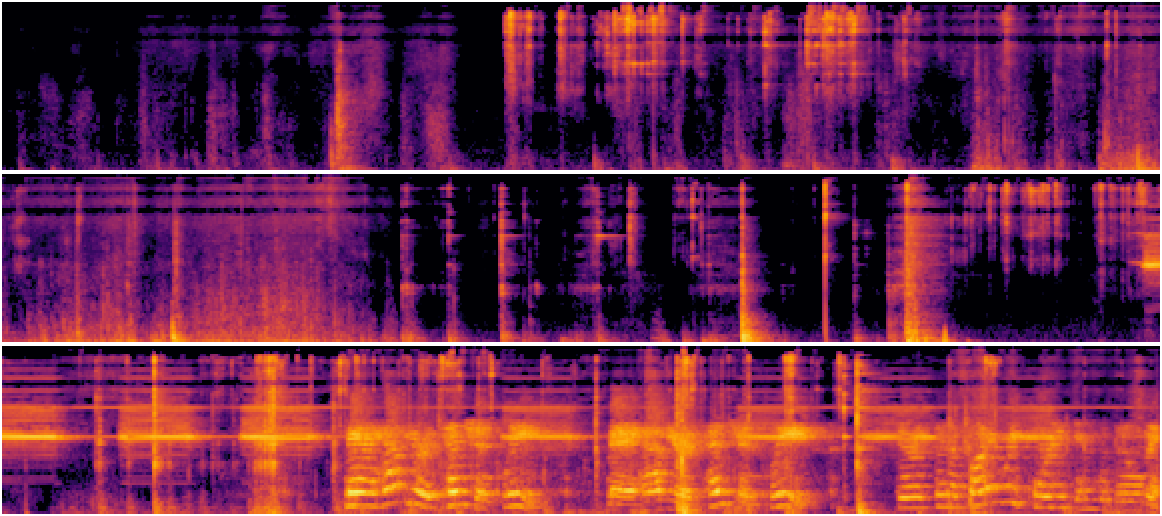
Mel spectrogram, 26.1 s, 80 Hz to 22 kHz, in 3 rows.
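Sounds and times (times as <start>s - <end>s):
rustling and handling noises: 0.1s - 12.0s, 18.2s - 26.0s
fire alarm pulsing alert tone: 17.2s - 26.0s.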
